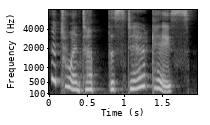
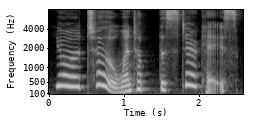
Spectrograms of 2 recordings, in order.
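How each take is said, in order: First: High-pitched frantic wail; wild cry. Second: Slow, high-pitched disbelief; incredulous echo. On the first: Maid reporting what she saw to mistress, wild cry. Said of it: "cried Lizzie wildly". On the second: Mistress questioning her hysterical maid, incredulous. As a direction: repeat it slowly, high and incredulous. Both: A narrator's reading.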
